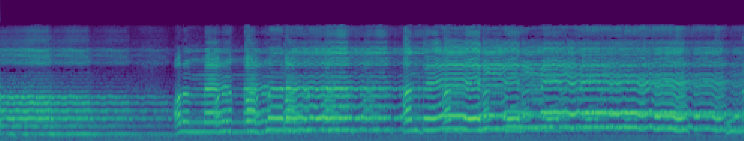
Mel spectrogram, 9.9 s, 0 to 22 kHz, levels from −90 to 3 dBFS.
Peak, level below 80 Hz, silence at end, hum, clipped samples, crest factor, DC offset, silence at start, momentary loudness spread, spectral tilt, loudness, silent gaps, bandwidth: -12 dBFS; -60 dBFS; 0 s; none; under 0.1%; 16 dB; under 0.1%; 0 s; 10 LU; -1.5 dB/octave; -25 LUFS; none; 11 kHz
